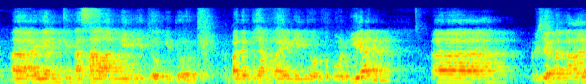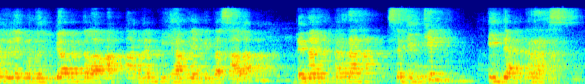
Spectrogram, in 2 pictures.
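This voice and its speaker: A man with a high voice explains sales skills in a loose, conversational way, pausing often and trailing off his points. He sounds distant from the microphone, and the room rings with a heavy echo. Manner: loose, conversational, with frequent "eh" hesitations and trailing "gitu". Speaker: sales training instructor. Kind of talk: casual instructional talk. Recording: very echoey room, voice distant from mic.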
